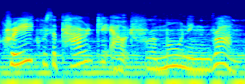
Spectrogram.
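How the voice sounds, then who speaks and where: A woman voicing a polite, unflappable phone voice assistant in an audio drama, measured and impersonal, through a small device speaker. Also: on the high side, expressive, music in the background. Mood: neutral, informative. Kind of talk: audio drama acting, scripted read-out. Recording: dull lo-fi device-speaker sound.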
